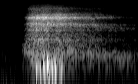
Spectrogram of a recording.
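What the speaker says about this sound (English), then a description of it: "Last breath here." One long, deep breath drawn in a trauma-sensitive yoga practice, a single close airy inhale with a slight nasal rasp that fades out slowly, heard alone.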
